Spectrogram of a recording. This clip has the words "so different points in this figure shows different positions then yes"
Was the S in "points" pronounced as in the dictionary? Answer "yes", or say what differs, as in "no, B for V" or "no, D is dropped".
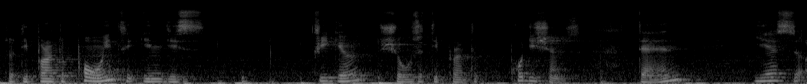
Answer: no, S is dropped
